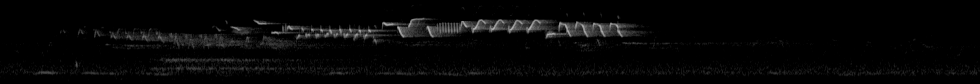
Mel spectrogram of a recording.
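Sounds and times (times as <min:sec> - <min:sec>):
Eurasian wren Troglodytes troglodytes singing: 0:00.8 - 0:06.5.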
